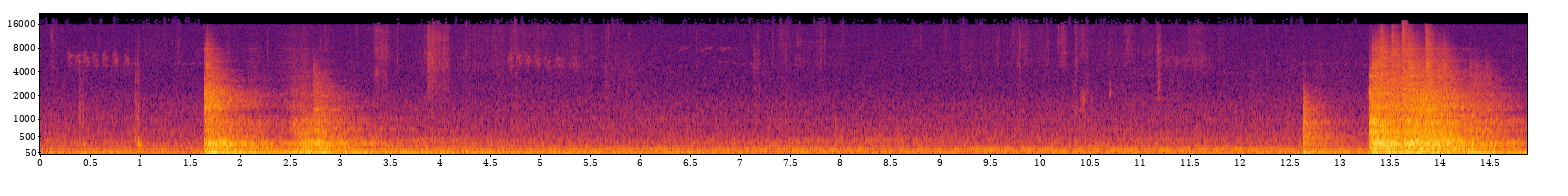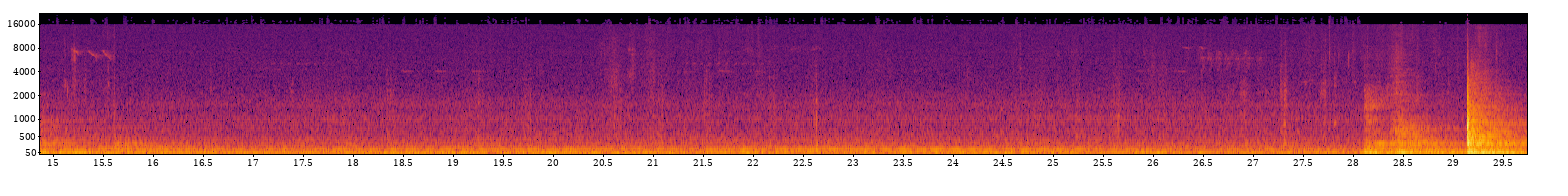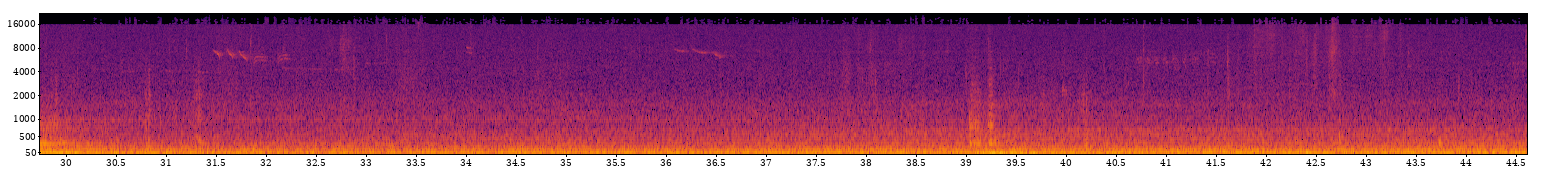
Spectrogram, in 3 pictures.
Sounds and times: sheep (rams) horns' clanging on their feeding trough 1.6 - 5.7
sheep (rams) horns' clanging on their feeding trough 12.6 - 16.6
sheep (rams) horns' clanging on their feeding trough 28.1 - 30.9

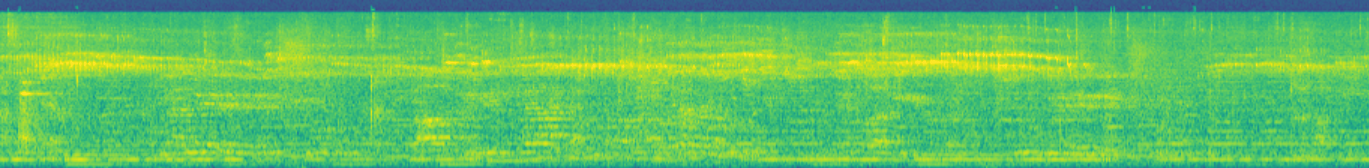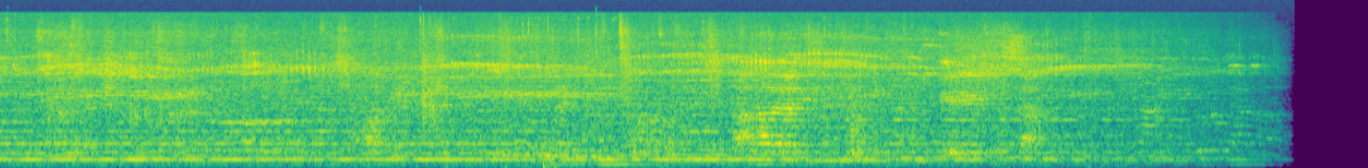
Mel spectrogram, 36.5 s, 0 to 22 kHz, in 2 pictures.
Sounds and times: birdsongs 0.0 - 33.6
street musician plays the guitar 0.0 - 34.5
sings traditional Corfiot songs 0.0 - 35.2

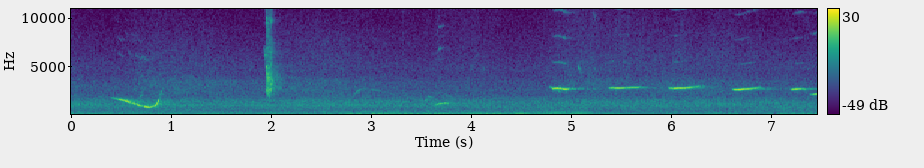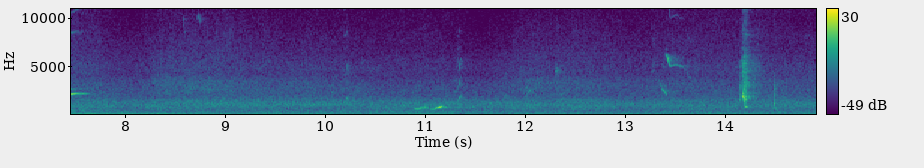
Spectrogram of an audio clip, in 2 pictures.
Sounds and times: Passing cars 0.0 - 14.9
exotic bird songs 0.4 - 1.0
exotic bird songs 2.8 - 7.8
exotic bird songs 10.0 - 12.6
exotic bird songs 13.2 - 14.5

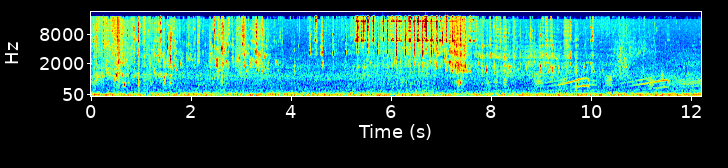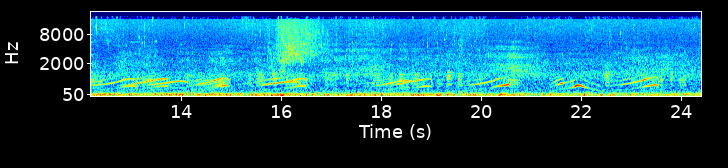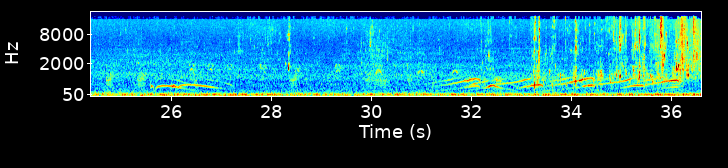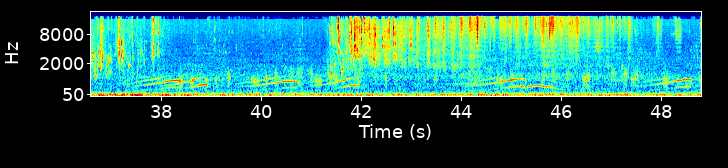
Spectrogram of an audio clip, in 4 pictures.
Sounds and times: walkers on the nearby trail 0.0 - 10.8
puppy playing in the sand 0.0 - 10.9
Common Eider couples hanging out in a cove, calling 0.0 - 48.8
low-level hum of traffic 0.0 - 48.8
jingling her collar 4.4 - 8.4
airplane passing overhead 29.6 - 48.8
puppy playing in the sand 29.8 - 39.0
walkers on the nearby trail 33.2 - 38.2
puppy playing in the sand 40.4 - 48.8
walkers on the nearby trail 41.4 - 48.8

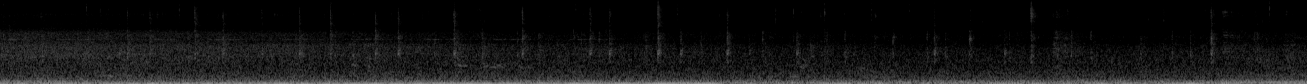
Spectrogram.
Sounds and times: rainy day 0.0 - 13.0
Traffic noise 11.2 - 13.0

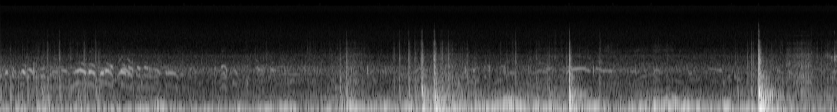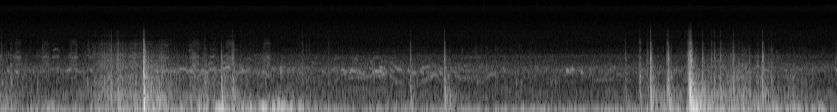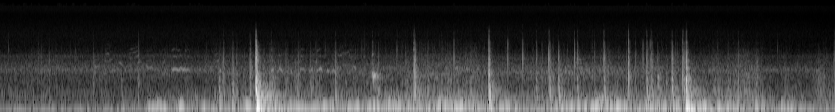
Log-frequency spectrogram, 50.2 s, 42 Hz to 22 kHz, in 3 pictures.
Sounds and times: speaking passengers 0.0 - 6.1
speaking passengers 16.5 - 19.0
speaking passengers 19.8 - 29.2
speaking passengers 35.4 - 38.1
speaking passengers 38.8 - 41.1

